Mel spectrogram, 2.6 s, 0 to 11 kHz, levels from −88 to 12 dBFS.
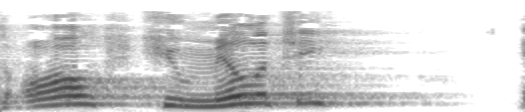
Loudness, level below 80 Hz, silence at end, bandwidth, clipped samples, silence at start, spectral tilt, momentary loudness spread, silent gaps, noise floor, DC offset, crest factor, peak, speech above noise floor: -22 LUFS; -84 dBFS; 0.8 s; 8 kHz; under 0.1%; 0 s; -5.5 dB/octave; 12 LU; none; -68 dBFS; under 0.1%; 18 dB; -6 dBFS; 46 dB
